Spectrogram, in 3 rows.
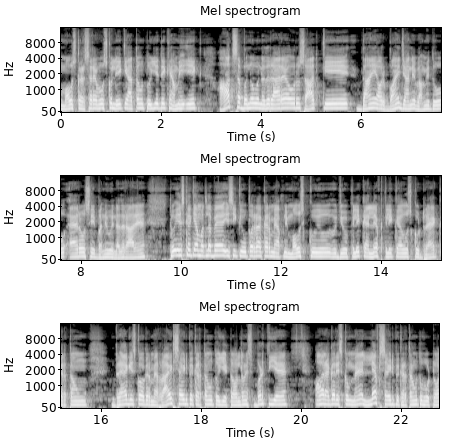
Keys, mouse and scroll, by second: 12.1 click.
